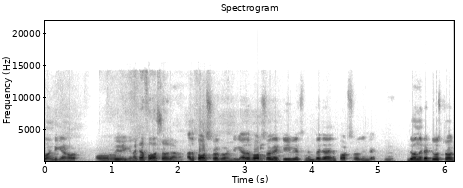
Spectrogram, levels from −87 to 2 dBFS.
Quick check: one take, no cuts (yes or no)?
yes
